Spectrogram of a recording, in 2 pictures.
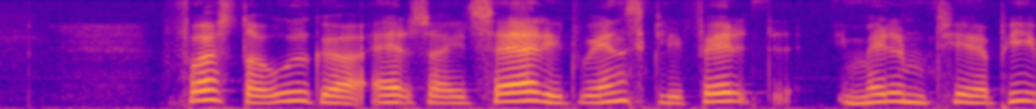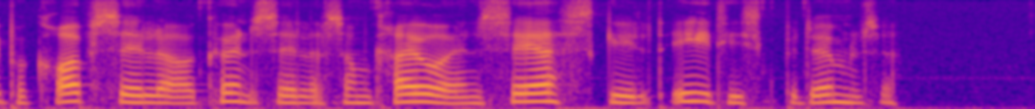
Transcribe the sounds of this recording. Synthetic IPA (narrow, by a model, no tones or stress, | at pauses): fɒsd̥ɐuð̞ˠɡ̥ɶɐ̰ʔæl̰sɒ̽e̝d̥sæɐlid̥ʋænsɡ̥əli̥fel̰d̥ | imel̰m̩t͡sʰe̝ʁɑ̈pʰḭːpʰɒ̽kʰʁɒ̽b̥selɐɒ̽kʰøn̰selɐsɒ̽mkʰʁɛːʊɐe̝nsæɐ̰sɡ̥el̰d̥e̝̰ːt͡sʰisɡ̥̚b̥e̝d̥øm̰l̩sə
